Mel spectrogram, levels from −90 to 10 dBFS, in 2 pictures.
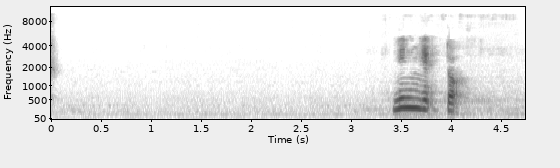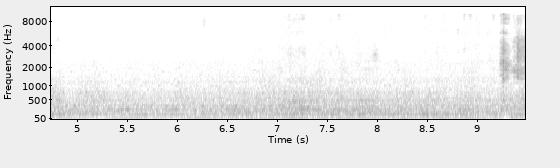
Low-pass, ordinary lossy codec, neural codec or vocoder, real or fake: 9.9 kHz; AAC, 32 kbps; autoencoder, 22.05 kHz, a latent of 192 numbers a frame, VITS, trained on one speaker; fake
